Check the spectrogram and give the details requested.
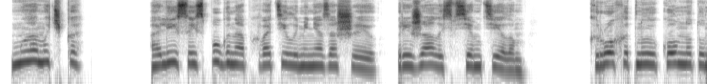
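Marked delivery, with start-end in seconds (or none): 0.1-0.8 put-on higher-pitched scared little girl; frightened child. A narrator's reading. Scared daughter calling to mother, frightened. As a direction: call out for mother in alarm.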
